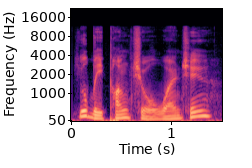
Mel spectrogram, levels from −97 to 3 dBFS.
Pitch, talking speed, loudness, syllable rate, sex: 125 Hz, 200 wpm, -17 LUFS, 4.4 syllables/s, male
